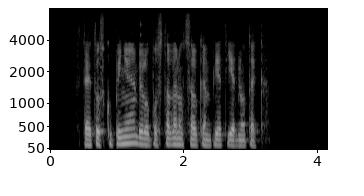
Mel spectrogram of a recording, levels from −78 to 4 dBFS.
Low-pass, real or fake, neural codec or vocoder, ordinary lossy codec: 7.2 kHz; fake; vocoder, 44.1 kHz, 128 mel bands, Pupu-Vocoder; AAC, 48 kbps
